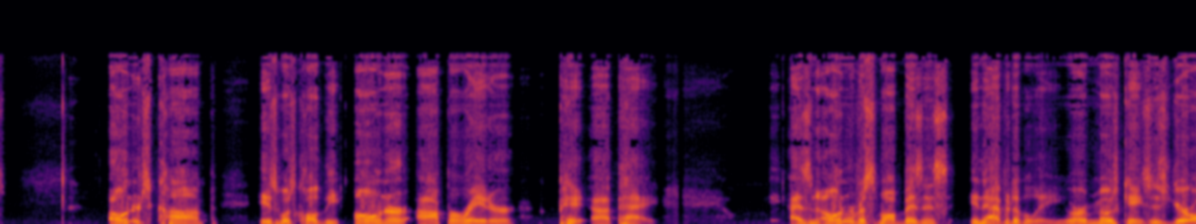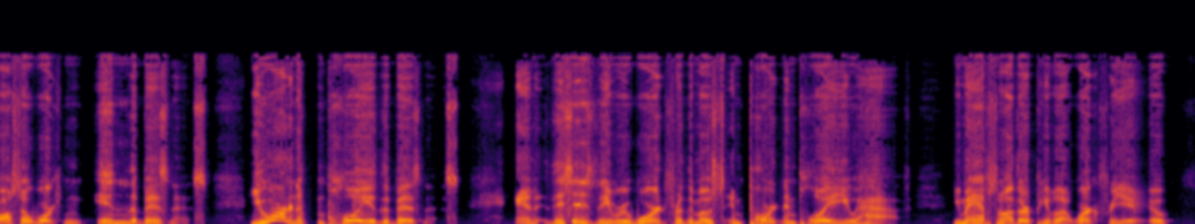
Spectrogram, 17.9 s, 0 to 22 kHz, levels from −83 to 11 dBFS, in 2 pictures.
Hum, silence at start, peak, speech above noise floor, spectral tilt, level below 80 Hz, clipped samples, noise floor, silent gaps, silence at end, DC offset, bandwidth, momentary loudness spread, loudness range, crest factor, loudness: none; 0.8 s; 0 dBFS; 36 dB; -4.5 dB/octave; -52 dBFS; under 0.1%; -52 dBFS; none; 0.2 s; under 0.1%; 17 kHz; 9 LU; 3 LU; 16 dB; -16 LUFS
